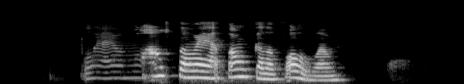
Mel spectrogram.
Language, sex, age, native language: Icelandic, female, 11, Icelandic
